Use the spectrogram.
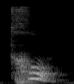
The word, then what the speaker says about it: trop: il fait très froid trop trop attention ne prononce pas le P trop ça indique une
